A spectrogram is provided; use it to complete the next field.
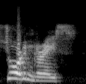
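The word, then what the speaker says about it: Jordynne Grace: I thought it was Jordana, the way it was spelled, but it's Jordan Grace.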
